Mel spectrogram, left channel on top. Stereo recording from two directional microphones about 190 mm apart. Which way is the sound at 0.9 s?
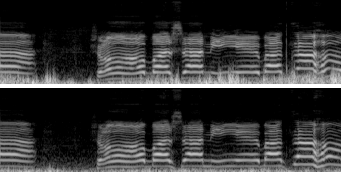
20° right (ahead or behind).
